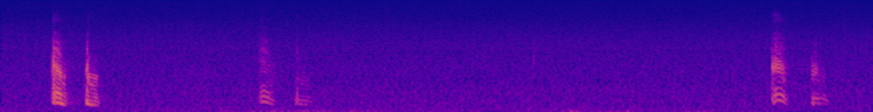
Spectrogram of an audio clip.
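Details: Frogs calling at night in a swamp: short, nasal, quacking croaks in pairs, three pairs spread over several seconds, over a steady soft hiss of background noise.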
